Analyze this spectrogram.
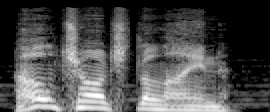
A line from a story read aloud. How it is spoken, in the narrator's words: the human shouted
